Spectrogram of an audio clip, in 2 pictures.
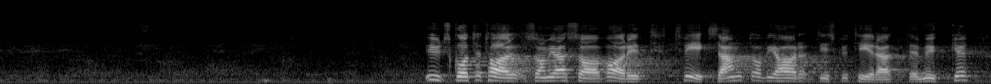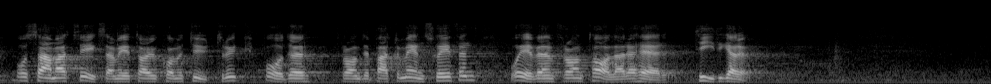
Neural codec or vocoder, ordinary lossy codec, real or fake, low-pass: none; none; real; 7.2 kHz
